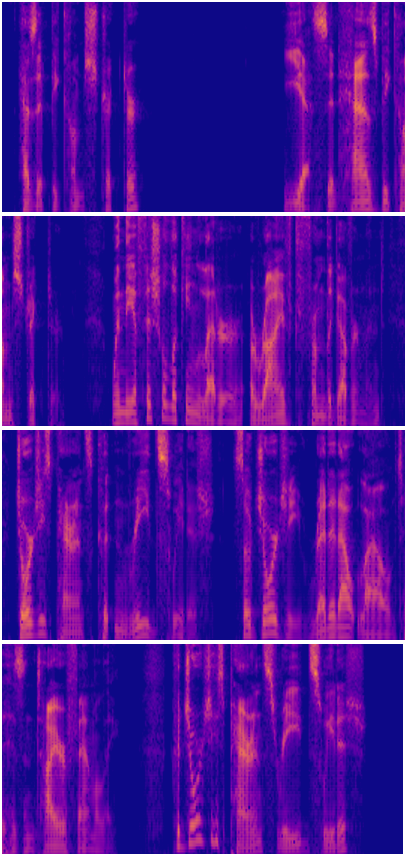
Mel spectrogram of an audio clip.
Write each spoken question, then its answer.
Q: Could Georgie's parents read Swedish?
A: No, Georgie's parents couldn't read Swedish.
